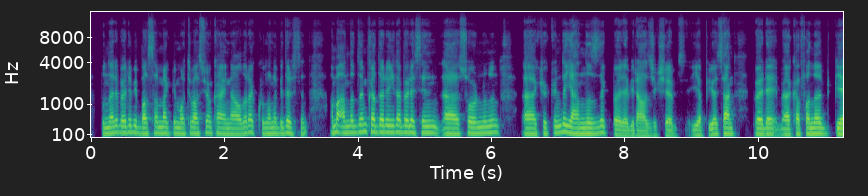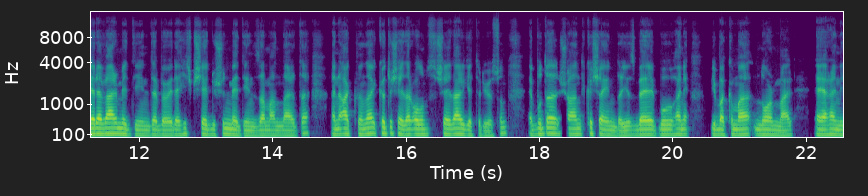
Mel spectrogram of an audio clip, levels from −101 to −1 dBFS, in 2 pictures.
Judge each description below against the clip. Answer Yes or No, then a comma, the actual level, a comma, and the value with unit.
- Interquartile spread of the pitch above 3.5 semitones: No, average, 3.2 semitones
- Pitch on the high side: No, low, 120 Hz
